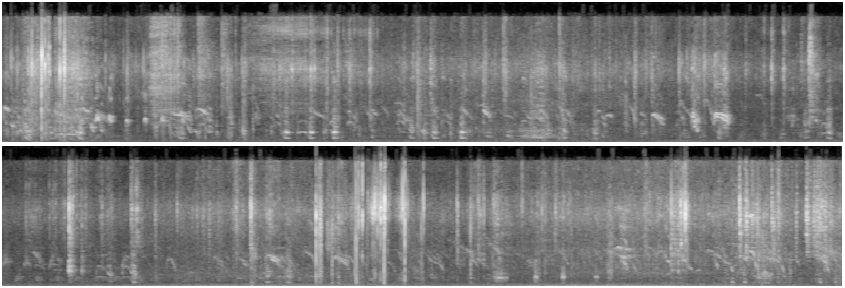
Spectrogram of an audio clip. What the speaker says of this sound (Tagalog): Sa loob naman yung mga lalaking mga manok dyan.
